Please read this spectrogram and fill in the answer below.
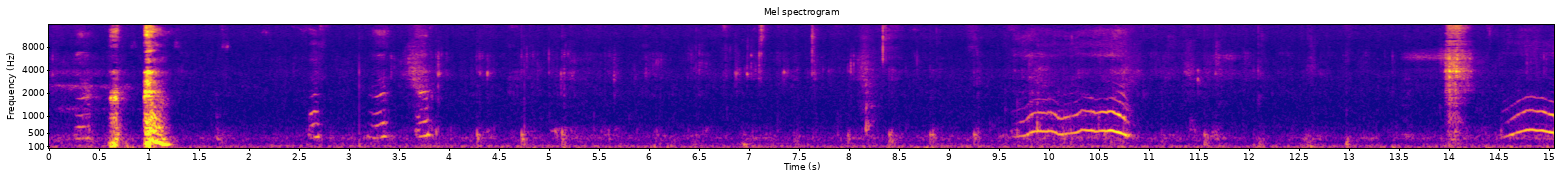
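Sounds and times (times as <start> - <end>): puppy crying: 9.6 - 10.9, 14.5 - 15.0.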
